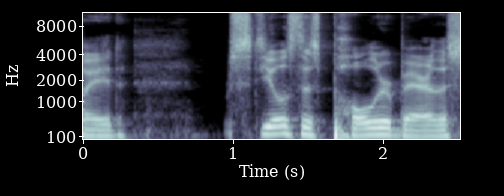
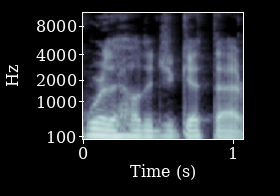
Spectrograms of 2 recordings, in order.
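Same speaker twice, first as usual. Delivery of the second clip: usual speaking voice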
